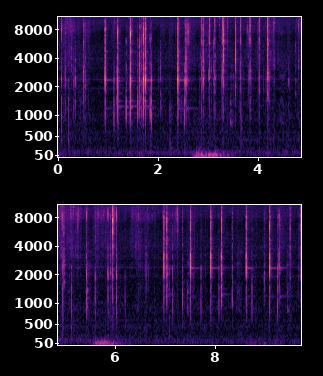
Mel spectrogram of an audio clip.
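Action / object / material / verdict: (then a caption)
tap / plastic game controller in a grip / plastic / none. Red and blue plastic Nintendo Switch Joy-Con controllers attached to a black grip, hand-sized and hollow, are held close while nitrile-gloved fingertips press and click the buttons and tap the shell. Rapid, irregular sharp clicks and light taps ring out over a soft rustle, with two deeper muffled thumps near three and six seconds. The result is a dense, crisp stream of plastic clicking with a bright edge.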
